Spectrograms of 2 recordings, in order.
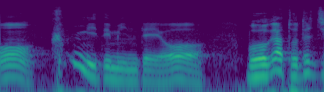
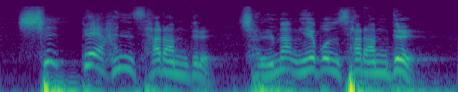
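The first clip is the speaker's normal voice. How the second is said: louder, slow, weighty phrases; emphatic slow preaching; 4 semitones higher, 14 dB louder, slower than usual. Real, not acted. Pastor stressing the people God uses, slow and loud. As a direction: land each phrase hard.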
